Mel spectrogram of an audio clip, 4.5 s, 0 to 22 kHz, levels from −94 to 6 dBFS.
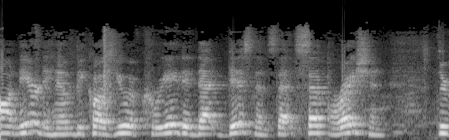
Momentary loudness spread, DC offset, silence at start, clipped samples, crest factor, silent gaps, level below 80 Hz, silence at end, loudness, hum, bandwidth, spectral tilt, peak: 9 LU; under 0.1%; 0 s; under 0.1%; 14 dB; none; -58 dBFS; 0 s; -14 LUFS; none; 10.5 kHz; -6.5 dB/octave; 0 dBFS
